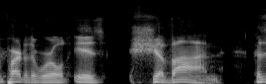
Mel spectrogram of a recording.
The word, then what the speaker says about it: Siobhan: right it's weird because siobhan to me is like c-h-e-v-o-n or something you know yes all right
